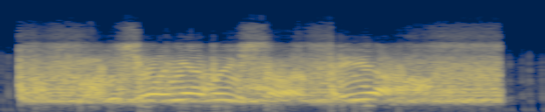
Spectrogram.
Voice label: chat, speech ru; War Thunder

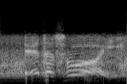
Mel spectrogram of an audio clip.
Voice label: player friendly fire, mood low, speech ru

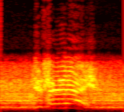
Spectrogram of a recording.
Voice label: player friendly fire, mood high, speech ru

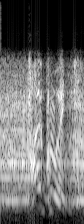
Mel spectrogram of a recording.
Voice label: attack position, mood low, speech ru; War Thunder

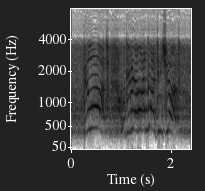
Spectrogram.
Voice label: damaged water, mood high, speech ru; War Thunder

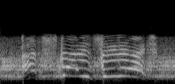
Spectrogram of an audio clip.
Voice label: player friendly fire, mood high, speech ru; War Thunder

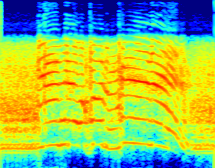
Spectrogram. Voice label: aircraft damaged, mood high, speech ru

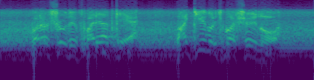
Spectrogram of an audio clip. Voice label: bailout, mood low, speech ru; War Thunder

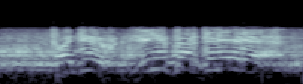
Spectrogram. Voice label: damaged aa, mood low, speech ru; War Thunder

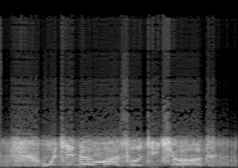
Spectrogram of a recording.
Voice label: damaged oil, mood high, speech ru; War Thunder

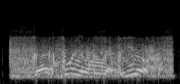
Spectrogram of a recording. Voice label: chat, speech ru; War Thunder

